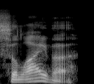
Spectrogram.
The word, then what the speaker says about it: saliva: Saliva has a short A, long I, and short A sound.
